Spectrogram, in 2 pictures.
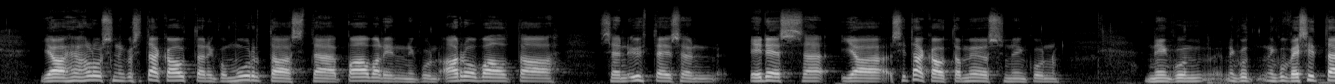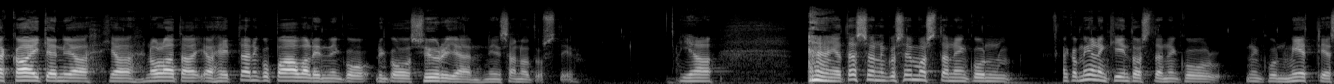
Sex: male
